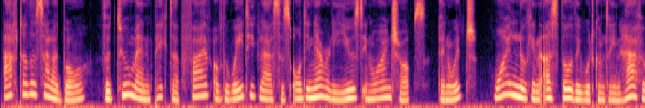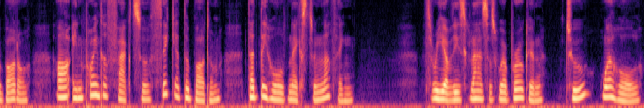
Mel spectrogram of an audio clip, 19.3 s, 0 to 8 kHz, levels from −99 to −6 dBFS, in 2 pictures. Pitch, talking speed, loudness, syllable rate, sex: 190 Hz, 175 wpm, -18 LUFS, 4.8 syllables/s, female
